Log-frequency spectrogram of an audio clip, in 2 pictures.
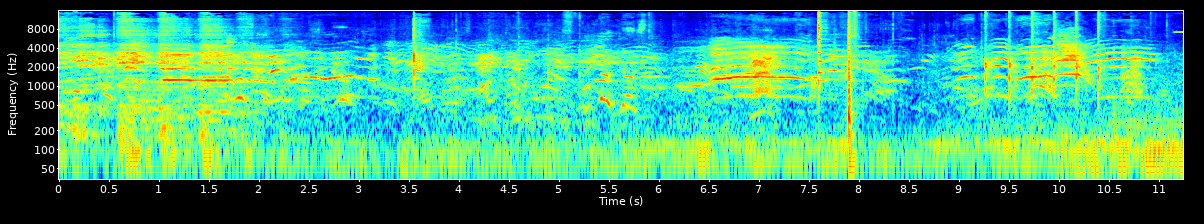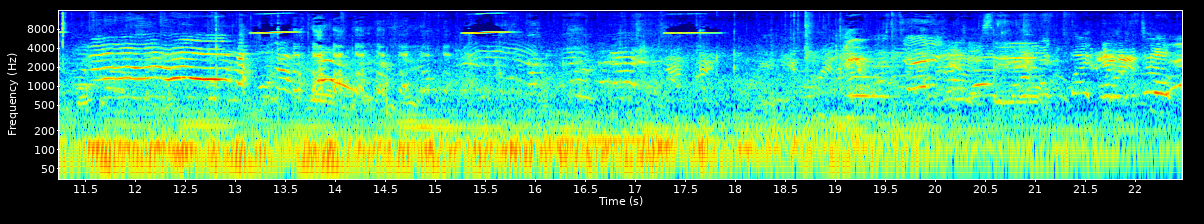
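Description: Children and adults shout and cheer from nearby.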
